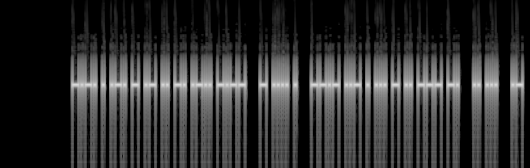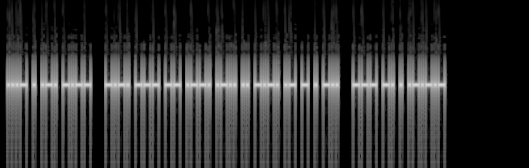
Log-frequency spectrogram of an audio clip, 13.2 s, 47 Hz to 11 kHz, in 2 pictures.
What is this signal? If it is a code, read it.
Morse code, heard as a keyed tone, about 44 wpm, 700 Hz. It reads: CERTAINLY THE QUESTION IS A VERY COMPLICATED ONE.
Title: Sentences from Top 1200 Words 45wpm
